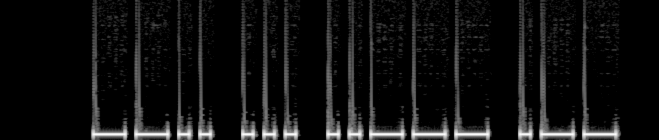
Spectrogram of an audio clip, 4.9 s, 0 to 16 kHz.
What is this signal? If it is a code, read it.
Morse code, heard as a keyed tone, about 15 wpm, 700 Hz. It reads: ZS2W
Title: DXCC-100 Call Signs - 4 Characters - Repeated 2x - 15wpm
